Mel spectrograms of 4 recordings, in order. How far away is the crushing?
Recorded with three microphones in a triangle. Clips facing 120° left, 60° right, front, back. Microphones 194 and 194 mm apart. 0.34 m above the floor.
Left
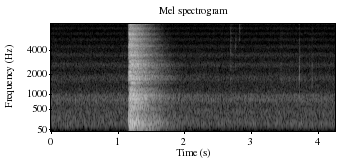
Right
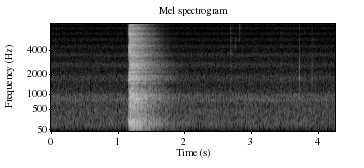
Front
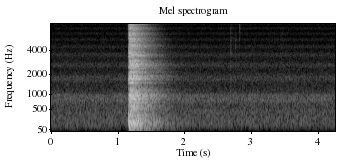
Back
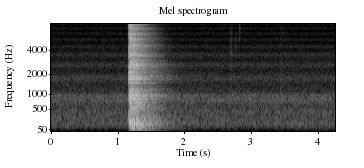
About 1.3 m.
